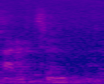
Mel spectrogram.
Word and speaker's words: Akten: Your last name is, do you pronounce, how do you pronounce it? Akten. Akten. Akten.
